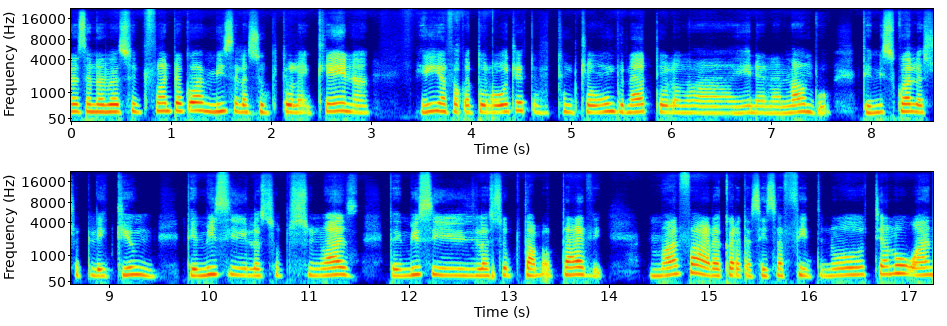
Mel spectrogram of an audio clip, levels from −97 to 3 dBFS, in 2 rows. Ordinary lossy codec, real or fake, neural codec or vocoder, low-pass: none; fake; codec, 44.1 kHz, 2.6 kbps, DAC; none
